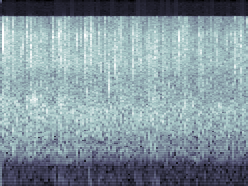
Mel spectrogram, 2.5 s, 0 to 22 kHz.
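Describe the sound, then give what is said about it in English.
Sustained applause from a crowd of about 200 people, steady and dense clapping at an even, loud level with no voices standing out. “And if you're wrestling with that faith, I want you to hear the eruption of applause by 200 people that is your story.”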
